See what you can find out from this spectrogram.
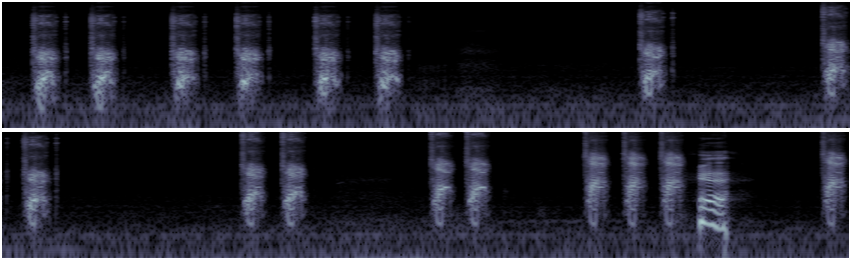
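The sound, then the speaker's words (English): Short, sharp bursts from a pocket operator synthesizer that sound like a dog barking, repeating in pairs and quick clusters with brief gaps, fairly loud, with no talking. “Now it just sounds like a dog barking.”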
